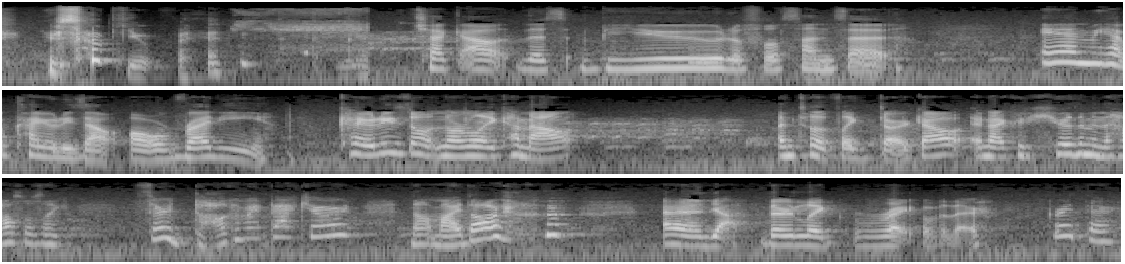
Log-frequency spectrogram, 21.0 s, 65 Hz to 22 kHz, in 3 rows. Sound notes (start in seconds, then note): 0.0 laughs; 10.0 cototye barking; 17.1 giggle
